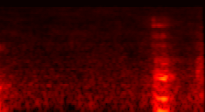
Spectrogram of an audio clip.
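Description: A pause in a man's speech: near silence, then one short hesitant 'uh' about one and a half seconds in.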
